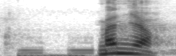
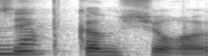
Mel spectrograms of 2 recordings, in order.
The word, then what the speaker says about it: Magna: Mania. Oui, ça c'est oui. En français, on entend souvent mania, et en fait, on doit le prononcer Magna. comme pour Magnus.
